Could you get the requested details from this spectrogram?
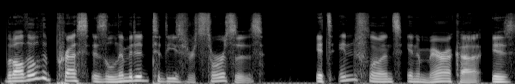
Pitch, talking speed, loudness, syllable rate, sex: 140 Hz, 175 wpm, -19 LUFS, 6.2 syllables/s, male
